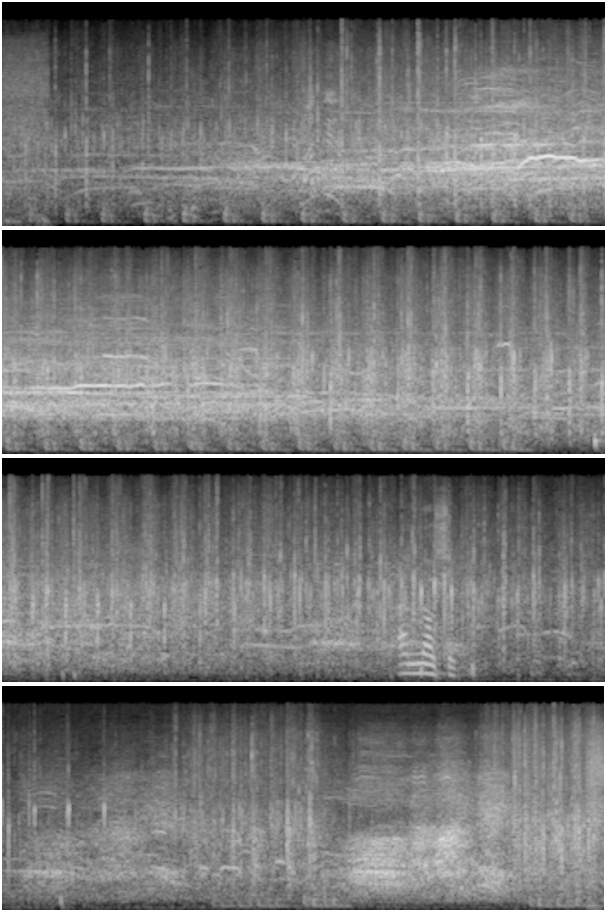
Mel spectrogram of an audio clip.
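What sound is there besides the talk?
crowd ovation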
